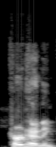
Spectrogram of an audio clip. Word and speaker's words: Hennig: I pronounce his name wrong like my whole damn life. I in my brain always says Henning. I know it's Hennig. Same here. But like I always add the extra N. I always put the wrong emphasis, the wrong syllable in that one.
